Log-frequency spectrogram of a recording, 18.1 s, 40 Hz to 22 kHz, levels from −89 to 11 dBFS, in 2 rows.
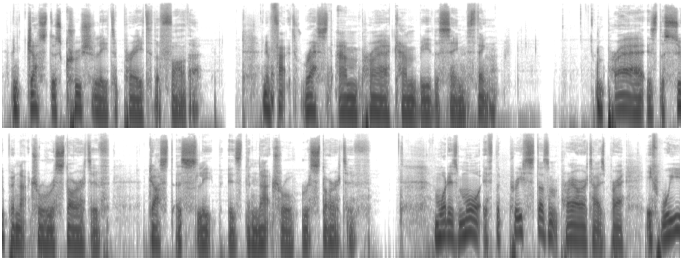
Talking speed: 150 wpm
